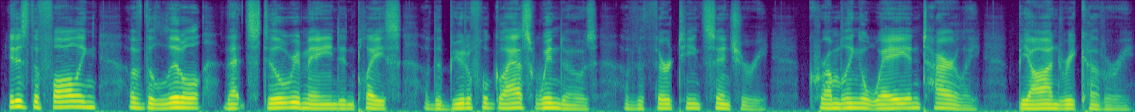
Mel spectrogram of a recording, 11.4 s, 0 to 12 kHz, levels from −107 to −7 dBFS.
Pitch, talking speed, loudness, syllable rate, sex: 125 Hz, 135 wpm, -18 LUFS, 4.8 syllables/s, male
